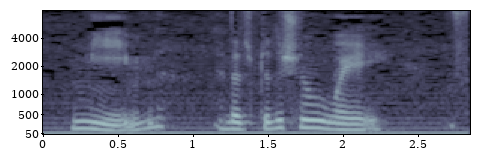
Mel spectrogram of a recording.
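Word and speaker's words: ميم: help so the next letter is the letter mem which is equivalent to the m it's pronounced M and the name is mem and the way you write it is like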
